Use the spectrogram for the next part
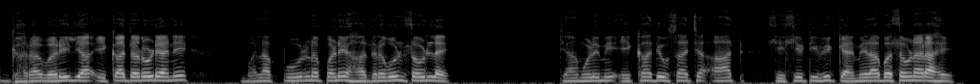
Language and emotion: Marathi, fearful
